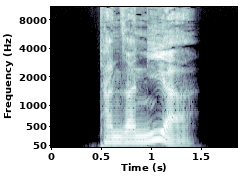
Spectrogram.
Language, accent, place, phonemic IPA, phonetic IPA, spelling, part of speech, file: German, Germany, Berlin, /tanzaˈniːa/, [tʰanzaˈniːa], Tansania, proper noun, De-Tansania.ogg
- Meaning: Tanzania (a country in East Africa)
